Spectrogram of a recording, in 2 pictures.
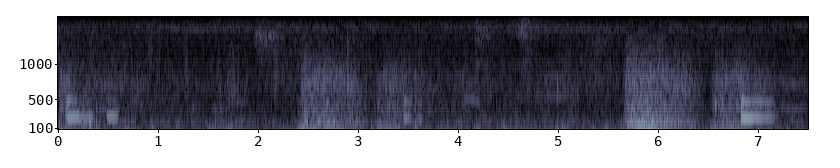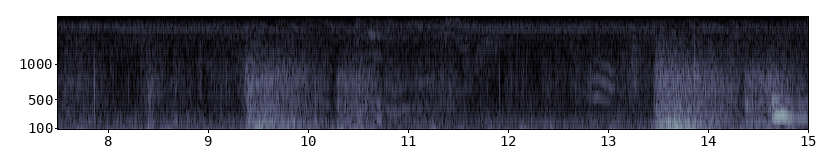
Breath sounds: Inhalation: 2.34-3.11 s, 5.57-6.45 s, 9.33-10.24 s, 13.44-14.37 s
Exhalation: 3.11-3.87 s, 6.51-7.28 s, 10.26-11.73 s, 14.37-15.00 s
Wheeze: 0.00-0.65 s, 3.37-3.71 s, 3.95-4.29 s, 6.73-7.22 s, 10.74-11.73 s, 12.74-13.20 s, 14.67-15.00 s

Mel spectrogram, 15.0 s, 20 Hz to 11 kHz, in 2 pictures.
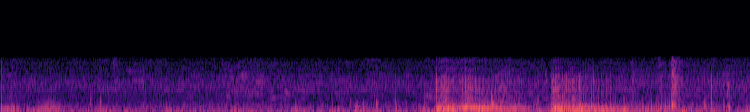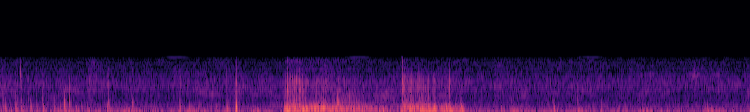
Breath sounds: Inhalation: 4.29-5.33 s, 10.30-11.44 s
Exhalation: 5.48-6.70 s, 11.48-12.28 s
Crackles: 4.29-5.33 s, 5.48-6.70 s, 10.30-11.44 s, 11.48-12.28 s

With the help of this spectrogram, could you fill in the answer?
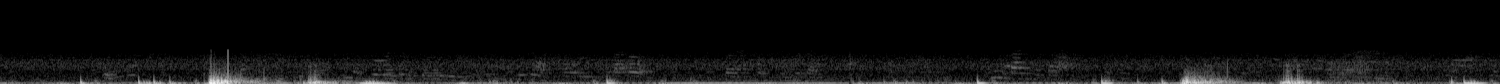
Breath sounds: Inhalation: 1.96-3.00 s, 11.76-12.57 s
Exhalation: 3.01-3.93 s, 12.80-13.61 s
Crackles: 1.96-3.00 s, 3.01-3.93 s, 11.76-12.57 s, 12.80-13.61 s

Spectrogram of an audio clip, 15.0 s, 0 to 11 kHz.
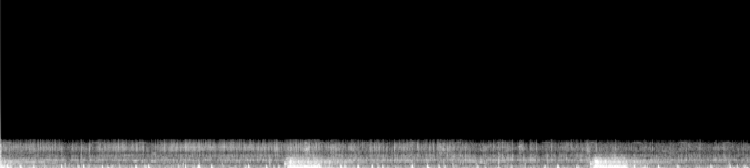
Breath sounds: Inhalation: 5.67-6.68 s, 11.84-12.85 s

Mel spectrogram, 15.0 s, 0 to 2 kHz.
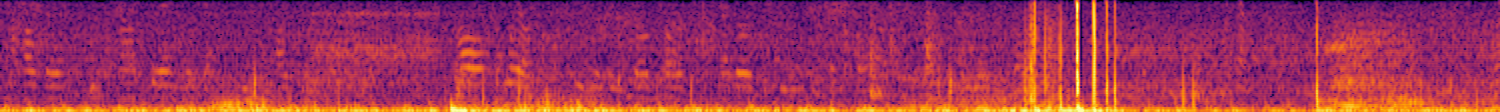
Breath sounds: Inhalation: 2.01-2.76 s

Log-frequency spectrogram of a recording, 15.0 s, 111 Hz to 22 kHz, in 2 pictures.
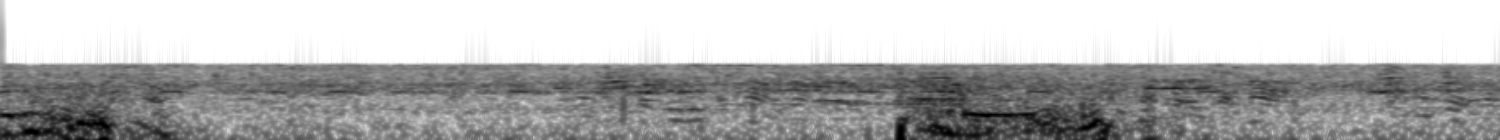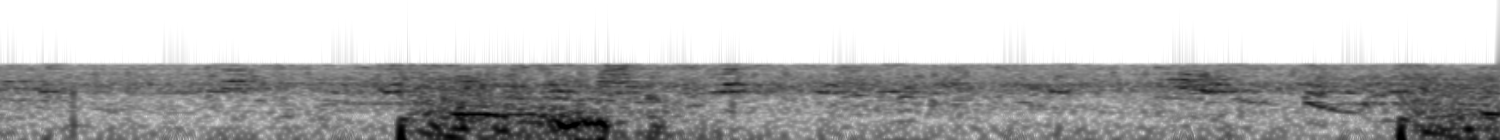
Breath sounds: Inhalation: 0.00-0.60 s, 4.45-5.57 s, 9.46-10.58 s, 14.52-15.00 s
Stridor: 0.00-0.60 s, 4.45-5.57 s, 9.46-10.58 s, 14.52-15.00 s

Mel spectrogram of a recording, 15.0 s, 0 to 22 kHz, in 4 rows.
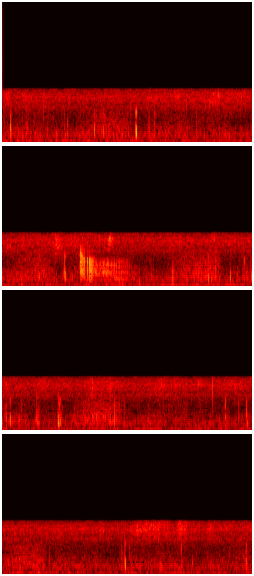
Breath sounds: Inhalation: 1.31-2.43 s, 3.74-4.80 s, 6.22-7.08 s, 8.48-9.34 s, 11.08-11.94 s
Exhalation: 4.84-5.81 s, 7.10-7.95 s, 9.49-10.53 s, 12.09-13.05 s

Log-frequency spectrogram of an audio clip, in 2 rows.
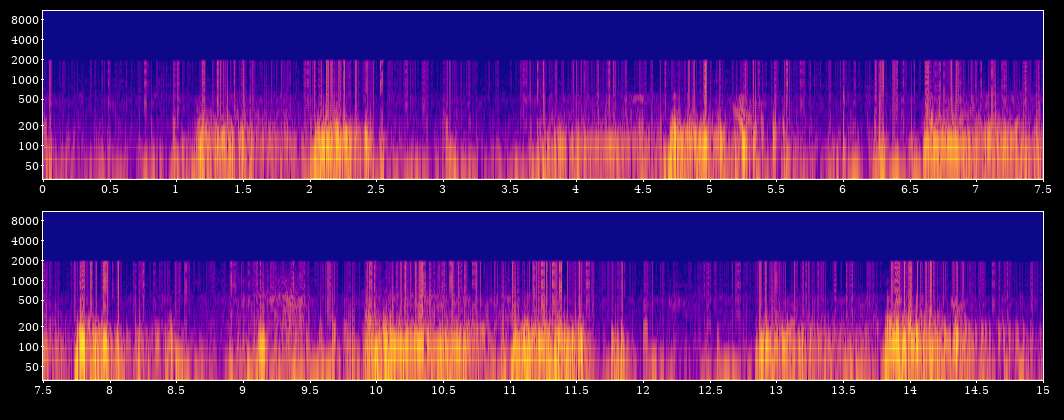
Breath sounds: Inhalation: 1.06-1.96 s, 3.61-4.66 s, 6.62-7.67 s, 8.88-9.93 s, 12.84-13.84 s
Exhalation: 1.97-2.87 s, 4.67-5.71 s, 7.75-8.79 s, 9.92-11.61 s, 13.84-15.00 s
Crackles: 1.96-2.90 s, 4.65-5.71 s, 6.60-7.66 s, 7.75-8.80 s, 9.92-11.61 s, 12.87-13.81 s, 13.84-15.00 s

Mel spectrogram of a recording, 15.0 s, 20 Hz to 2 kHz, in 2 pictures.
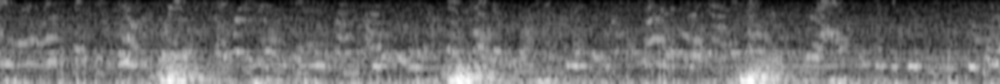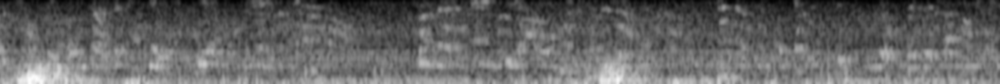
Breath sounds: Inhalation: 0.61-1.65 s, 2.96-3.83 s, 5.12-5.98 s, 7.19-8.08 s, 11.54-12.33 s
Exhalation: 1.65-2.28 s, 3.89-4.54 s, 5.96-6.47 s, 8.12-8.86 s, 12.39-12.96 s

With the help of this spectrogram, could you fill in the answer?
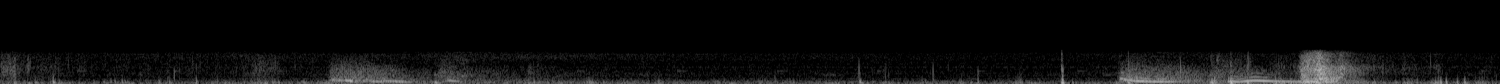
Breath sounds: Inhalation: 3.19-4.22 s, 11.16-12.29 s
Exhalation: 4.26-5.00 s, 12.33-13.41 s
Wheeze: 3.19-4.22 s, 4.26-5.00 s, 11.16-12.29 s, 12.33-13.41 s

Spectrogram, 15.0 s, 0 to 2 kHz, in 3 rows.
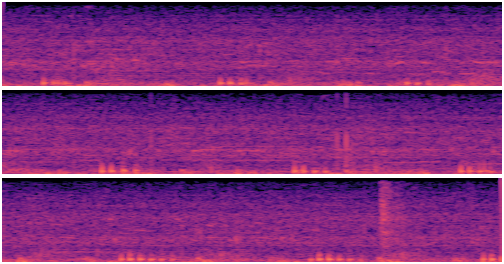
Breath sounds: Inhalation: 0.76-1.85 s, 2.56-3.65 s, 4.56-5.65 s, 6.75-7.83 s, 8.38-9.37 s, 10.11-11.10 s, 11.97-12.97 s, 13.78-14.77 s
Exhalation: 0.27-0.74 s, 2.05-2.52 s, 3.90-4.37 s, 5.95-6.42 s, 7.89-8.36 s, 9.54-10.01 s, 11.19-11.80 s, 13.09-13.70 s, 14.80-15.00 s
Crackles: 0.27-0.74 s, 2.05-2.52 s, 3.90-4.37 s, 5.95-6.42 s, 7.89-8.36 s, 9.54-10.01 s, 11.19-11.80 s, 13.09-13.70 s, 14.80-15.00 s

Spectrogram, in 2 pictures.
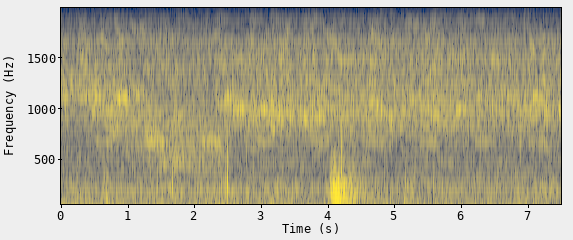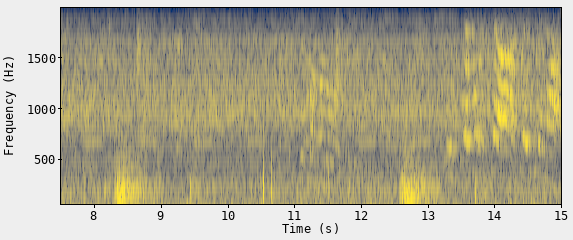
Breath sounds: Inhalation: 3.91-4.76 s, 8.27-9.13 s, 12.56-13.42 s

